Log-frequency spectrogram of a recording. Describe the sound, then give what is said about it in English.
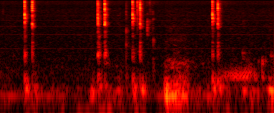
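Rapid, frantic clicking on a computer by a frustrated host trying to get something to work, sharp, arriving in quick double and triple bursts separated by short pauses, with a faint low hum underneath. “I'm just like, all you can hear is just the frantic clicking of a frustrated teacher's talk radio host.”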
